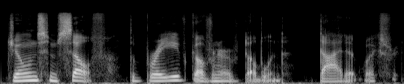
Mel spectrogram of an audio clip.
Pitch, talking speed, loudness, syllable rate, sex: 160 Hz, 150 wpm, -18 LUFS, 4.9 syllables/s, male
